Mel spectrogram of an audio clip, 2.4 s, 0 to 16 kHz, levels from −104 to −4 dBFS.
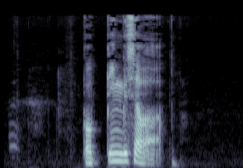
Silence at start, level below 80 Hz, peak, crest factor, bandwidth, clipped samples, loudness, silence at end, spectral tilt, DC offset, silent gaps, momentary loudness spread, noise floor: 0.85 s; -68 dBFS; -10 dBFS; 22 dB; 12 kHz; under 0.1%; -28 LUFS; 0.7 s; -4 dB/octave; under 0.1%; none; 10 LU; -83 dBFS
